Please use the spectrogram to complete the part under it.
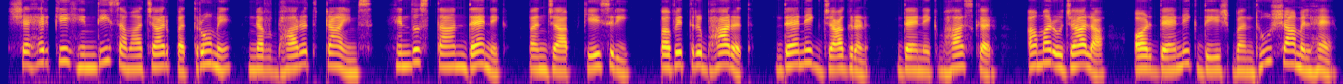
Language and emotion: Hindi, neutral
